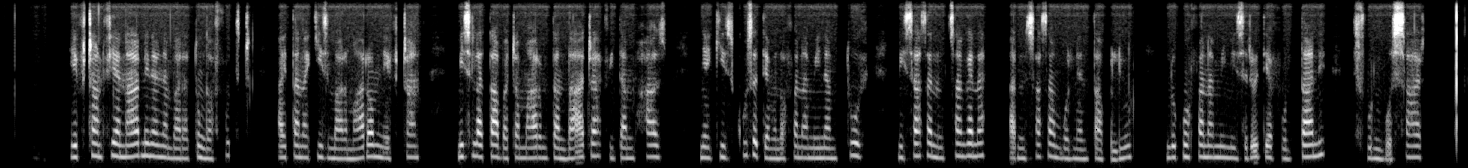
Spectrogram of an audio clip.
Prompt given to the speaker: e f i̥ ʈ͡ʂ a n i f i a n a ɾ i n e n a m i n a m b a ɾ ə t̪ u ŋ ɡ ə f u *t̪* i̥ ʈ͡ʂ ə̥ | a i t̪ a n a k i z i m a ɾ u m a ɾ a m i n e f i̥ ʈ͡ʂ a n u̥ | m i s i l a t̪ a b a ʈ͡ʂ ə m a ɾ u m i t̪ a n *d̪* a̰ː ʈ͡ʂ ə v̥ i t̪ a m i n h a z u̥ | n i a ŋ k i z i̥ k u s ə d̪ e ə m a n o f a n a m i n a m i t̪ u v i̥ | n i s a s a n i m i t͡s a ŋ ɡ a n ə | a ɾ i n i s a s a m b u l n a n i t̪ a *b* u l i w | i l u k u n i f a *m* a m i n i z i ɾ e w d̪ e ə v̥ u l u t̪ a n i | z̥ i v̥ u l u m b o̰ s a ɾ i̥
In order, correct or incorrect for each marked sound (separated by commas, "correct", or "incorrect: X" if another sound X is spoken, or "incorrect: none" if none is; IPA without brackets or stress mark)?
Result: correct, correct, correct, incorrect: n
